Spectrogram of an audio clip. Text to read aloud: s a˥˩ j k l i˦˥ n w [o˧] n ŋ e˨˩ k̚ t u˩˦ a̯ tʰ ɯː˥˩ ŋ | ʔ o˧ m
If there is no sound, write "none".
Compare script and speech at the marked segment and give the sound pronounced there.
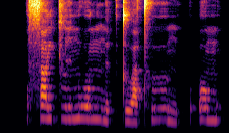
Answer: o˦˥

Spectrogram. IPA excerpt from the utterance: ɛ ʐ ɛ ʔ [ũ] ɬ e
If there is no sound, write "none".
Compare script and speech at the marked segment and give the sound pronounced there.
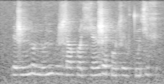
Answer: õ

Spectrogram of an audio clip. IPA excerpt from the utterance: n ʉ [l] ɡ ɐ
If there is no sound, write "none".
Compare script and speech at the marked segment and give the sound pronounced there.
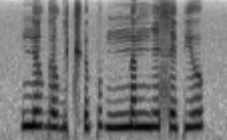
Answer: l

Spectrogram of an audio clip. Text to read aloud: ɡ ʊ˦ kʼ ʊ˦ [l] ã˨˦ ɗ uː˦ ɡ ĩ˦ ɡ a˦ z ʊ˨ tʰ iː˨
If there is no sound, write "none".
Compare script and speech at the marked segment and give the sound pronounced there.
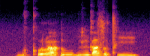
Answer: l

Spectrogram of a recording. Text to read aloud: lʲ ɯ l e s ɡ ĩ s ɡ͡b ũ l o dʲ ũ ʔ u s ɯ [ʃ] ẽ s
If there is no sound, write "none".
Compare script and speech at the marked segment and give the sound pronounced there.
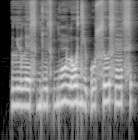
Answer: s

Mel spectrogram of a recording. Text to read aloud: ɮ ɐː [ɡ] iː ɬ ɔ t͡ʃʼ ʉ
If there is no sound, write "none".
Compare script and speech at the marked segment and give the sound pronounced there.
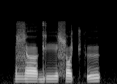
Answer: ɡ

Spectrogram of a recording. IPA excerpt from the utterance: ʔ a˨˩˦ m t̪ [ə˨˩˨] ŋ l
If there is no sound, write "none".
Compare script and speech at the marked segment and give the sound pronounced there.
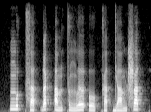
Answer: ə˨˩˨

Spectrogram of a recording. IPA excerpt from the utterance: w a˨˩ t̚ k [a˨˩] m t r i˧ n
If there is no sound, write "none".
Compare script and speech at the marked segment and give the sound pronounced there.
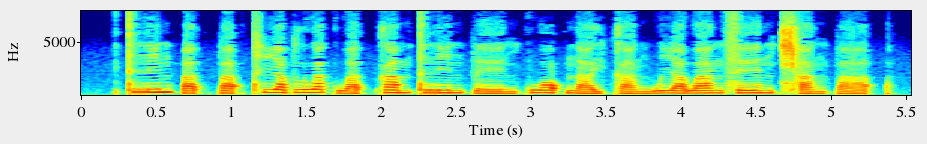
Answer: a˧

